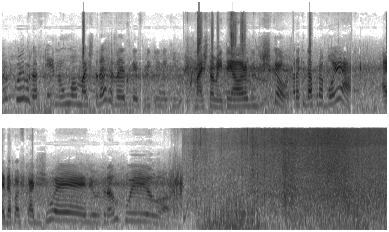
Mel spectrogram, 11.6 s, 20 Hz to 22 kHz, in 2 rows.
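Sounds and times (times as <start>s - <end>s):
gusty wind rumble over the microphone: 0.0s - 11.5s
speech: 0.1s - 9.6s
ocean surf washing onto a beach: 8.4s - 11.5s.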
